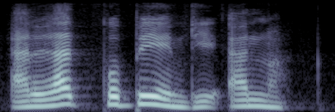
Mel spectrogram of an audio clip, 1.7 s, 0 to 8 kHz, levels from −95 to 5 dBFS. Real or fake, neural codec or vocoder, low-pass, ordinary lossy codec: fake; codec, 16 kHz, 1 kbps, FunCodec, trained on LibriTTS, 50 frames a second; 7.2 kHz; none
